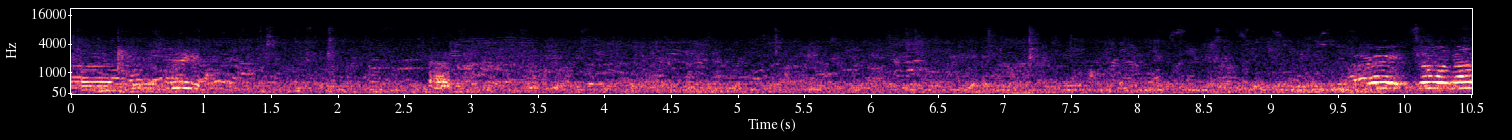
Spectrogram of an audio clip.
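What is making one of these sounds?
A brass band plays outdoors.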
